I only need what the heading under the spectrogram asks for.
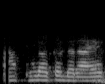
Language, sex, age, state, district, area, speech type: Hindi, female, 18-30, Madhya Pradesh, Harda, rural, conversation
